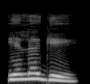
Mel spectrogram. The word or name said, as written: ಎಲಗೇ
